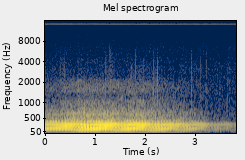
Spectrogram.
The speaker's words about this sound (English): did you see who was in that car that just passed?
